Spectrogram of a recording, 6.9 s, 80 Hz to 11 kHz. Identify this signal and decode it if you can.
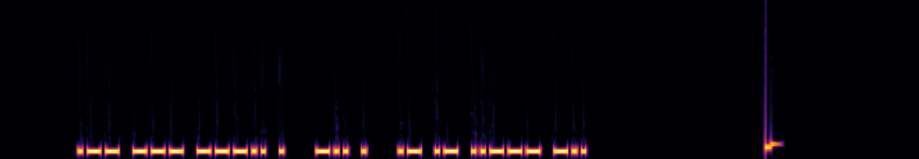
Morse code, heard as a keyed tone, about 36 wpm, 700 Hz. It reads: WO8E DE AA2D
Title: USA Callsign DE Callsign - 4 Characters - 35wpm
